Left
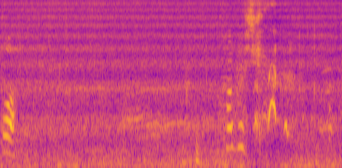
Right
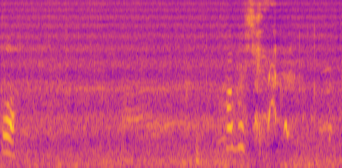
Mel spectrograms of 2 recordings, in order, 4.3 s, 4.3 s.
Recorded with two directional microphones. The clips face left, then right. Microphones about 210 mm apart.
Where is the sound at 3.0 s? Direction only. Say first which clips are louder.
Left 3 dB; 15° right (ahead or behind).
